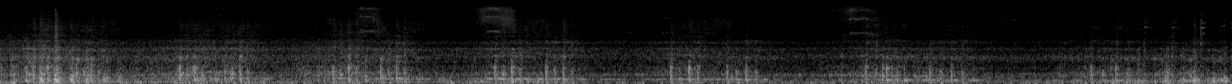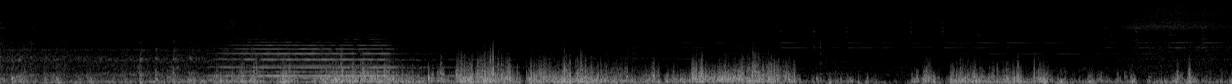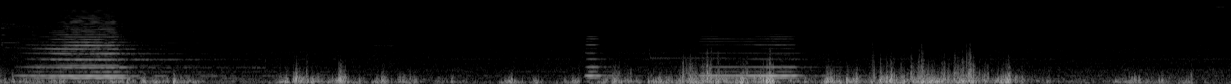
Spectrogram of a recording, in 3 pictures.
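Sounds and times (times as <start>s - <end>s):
train rushing past: 0.0s - 17.4s
wheels clattering over rail joints: 8.3s - 14.4s.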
